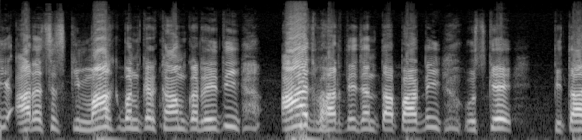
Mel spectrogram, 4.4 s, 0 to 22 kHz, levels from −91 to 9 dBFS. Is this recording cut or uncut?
uncut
